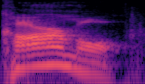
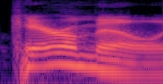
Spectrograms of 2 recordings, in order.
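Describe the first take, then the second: First: The word is said in a plain, everyday way. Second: The word is said in a fancier, refined way. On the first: This is the speaker's own usual way. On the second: This is how fancy people say it.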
